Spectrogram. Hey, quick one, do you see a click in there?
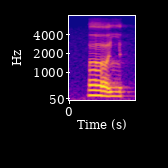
no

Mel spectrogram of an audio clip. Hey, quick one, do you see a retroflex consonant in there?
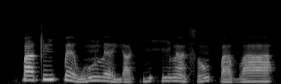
no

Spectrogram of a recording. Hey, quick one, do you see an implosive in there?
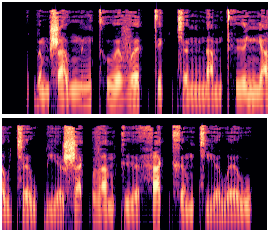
yes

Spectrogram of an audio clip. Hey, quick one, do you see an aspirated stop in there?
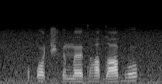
yes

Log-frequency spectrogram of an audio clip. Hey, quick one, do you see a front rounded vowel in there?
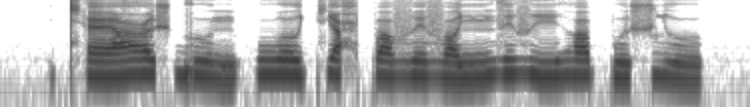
no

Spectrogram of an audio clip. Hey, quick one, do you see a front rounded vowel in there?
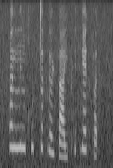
no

